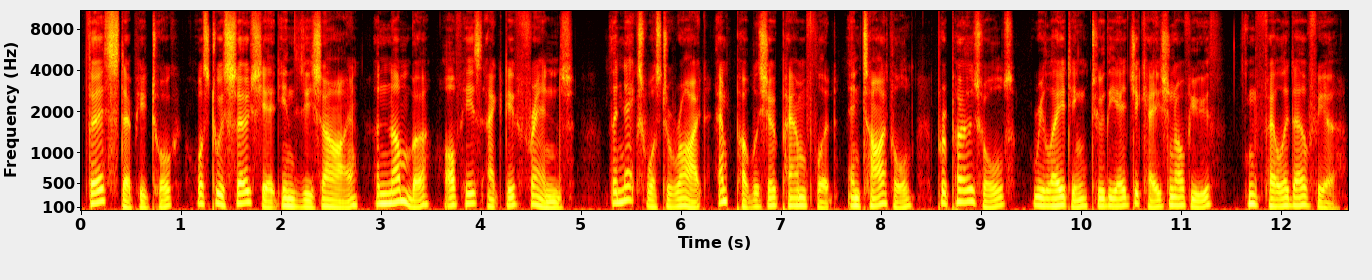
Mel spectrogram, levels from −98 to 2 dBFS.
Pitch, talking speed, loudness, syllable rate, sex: 130 Hz, 170 wpm, -19 LUFS, 5.2 syllables/s, male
